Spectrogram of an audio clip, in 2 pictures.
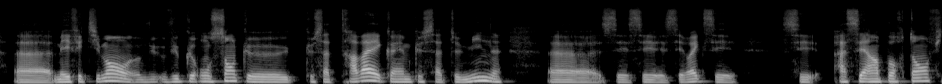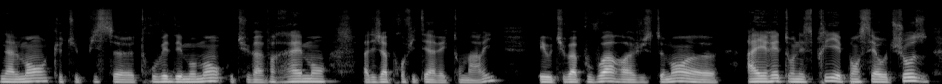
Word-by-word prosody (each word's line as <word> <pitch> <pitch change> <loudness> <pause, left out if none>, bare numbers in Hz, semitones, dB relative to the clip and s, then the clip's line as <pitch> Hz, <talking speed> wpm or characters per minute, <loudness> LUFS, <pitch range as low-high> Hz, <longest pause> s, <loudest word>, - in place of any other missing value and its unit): Heu 100 -1 +1
mais 115 +1 +3
effectivement, 130 +1 +2
heu, - - -4
vu 115 +2 -7
-vu 130 +2 -2
qu'on 135 0 -1
sent 160 +5 +2
que 115 -4 +1
que - - -10
ça 115 0 -3
te - - -25
travaille 165 +5 +5
quand 130 - -2
même, 120 -1 0
que 125 +1 -5
ça 115 -2 -5
te - - -8
mine, 140 +2 +3 0.5
heu, 105 -2 -1
c'est 110 -1 -6
c'est 105 0 -4
c'est 100 +3 -6
vrai 130 +3 +1
que 135 - -14
c'est 110 -6 -5 0.4
c'est - - -6
assez 120 +3 0
important, 135 +4 +2
finalement, 135 0 +1
que 145 -6 -10
tu 115 - -12
puisses, 120 +3 -12
heu, 110 -2 0
trouver 125 +5 -1
des 125 0 +2
moments 140 +6 +2
où - - -10
tu 110 - -11
vas 110 -1 -1
vraiment, 130 +4 +1 0.3
bah, 110 - -3
déjà 115 +1 +1
profiter 115 0 -6
avec 100 -2 -2
ton 105 - -9
mari 105 - -4 0.4
et 120 - +4
où - - +4
tu 115 - -7
vas 115 -1 +6
pouvoir, 125 +3 +2
heu, 110 -1 +1
justement, 115 +7 0
heu, 105 -2 +1 0.3
aérer 135 +2 +4
ton 130 -3 0
esprit 125 +7 -1
et - - +5
penser 120 -1 -1
à 115 - +5
autre 110 -2 0
chose 160 -6 +2
120 Hz, 200 wpm, -24 LUFS, 110-135 Hz, 0.5 s, vas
